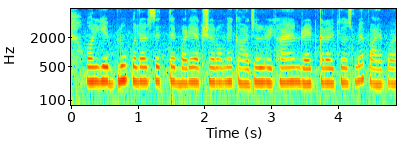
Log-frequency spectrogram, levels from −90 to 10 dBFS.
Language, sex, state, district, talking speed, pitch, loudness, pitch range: Hindi, female, Maharashtra, Pune, 235 wpm, 240 Hz, -14 LUFS, 230-245 Hz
